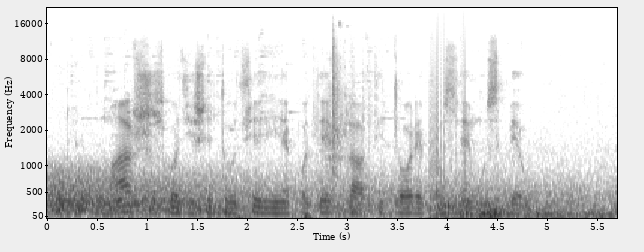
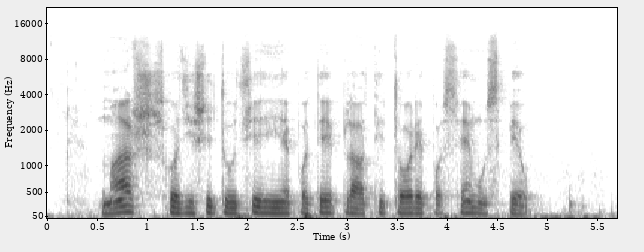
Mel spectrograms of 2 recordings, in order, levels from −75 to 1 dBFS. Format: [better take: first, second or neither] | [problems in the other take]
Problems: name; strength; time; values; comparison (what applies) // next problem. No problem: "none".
second | background sound (Thunder); 2 dB above the speech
